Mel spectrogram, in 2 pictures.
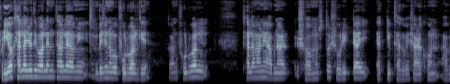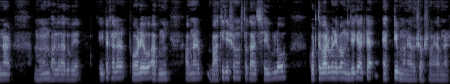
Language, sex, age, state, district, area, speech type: Bengali, male, 18-30, West Bengal, North 24 Parganas, urban, spontaneous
